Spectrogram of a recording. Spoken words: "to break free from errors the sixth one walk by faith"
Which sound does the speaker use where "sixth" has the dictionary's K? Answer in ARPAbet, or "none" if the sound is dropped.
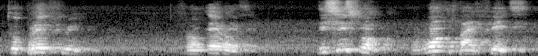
none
